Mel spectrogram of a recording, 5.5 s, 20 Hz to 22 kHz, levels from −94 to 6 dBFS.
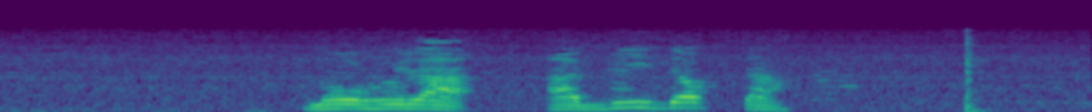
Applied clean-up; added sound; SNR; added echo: none; none; none; none.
